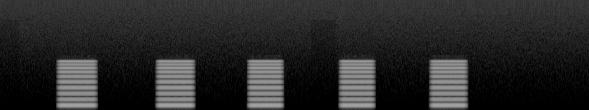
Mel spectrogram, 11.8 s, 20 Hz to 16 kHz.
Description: Ship horn signal, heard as a ship's horn, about 190 Hz. 5 short. At sea: I doubt that you are doing enough to avoid a collision.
